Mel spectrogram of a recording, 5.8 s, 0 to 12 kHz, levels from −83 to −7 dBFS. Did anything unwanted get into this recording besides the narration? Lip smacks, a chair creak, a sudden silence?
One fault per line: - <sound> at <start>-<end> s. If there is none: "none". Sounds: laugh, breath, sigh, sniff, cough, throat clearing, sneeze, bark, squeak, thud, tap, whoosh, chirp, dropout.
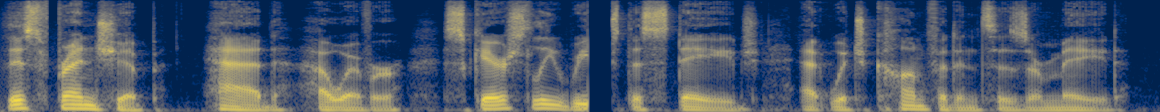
- dropout at 0.2-0.3 s
- dropout at 2.9-3.1 s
